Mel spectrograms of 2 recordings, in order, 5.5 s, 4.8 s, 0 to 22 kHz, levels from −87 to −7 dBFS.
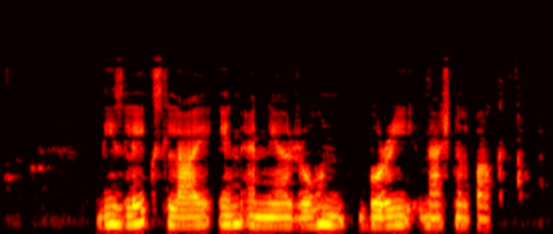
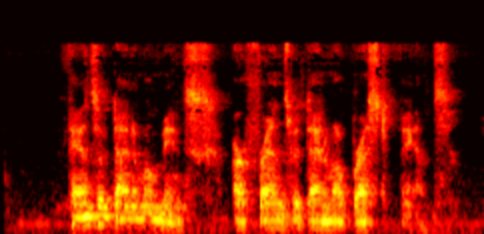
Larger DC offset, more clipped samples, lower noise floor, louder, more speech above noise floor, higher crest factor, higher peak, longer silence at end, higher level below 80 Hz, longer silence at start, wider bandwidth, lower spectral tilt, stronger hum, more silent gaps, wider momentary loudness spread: neither; neither; first, -66 dBFS vs -60 dBFS; second, -34 LUFS vs -30 LUFS; about the same, 32 dB vs 30 dB; about the same, 20 dB vs 18 dB; about the same, -16 dBFS vs -14 dBFS; about the same, 0.35 s vs 0.3 s; second, -76 dBFS vs -54 dBFS; second, 0.35 s vs 0.65 s; second, 9.2 kHz vs 11.5 kHz; first, -7 dB/octave vs -4.5 dB/octave; neither; first, 0.89-0.94 s, 3.51-3.56 s vs none; about the same, 12 LU vs 11 LU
